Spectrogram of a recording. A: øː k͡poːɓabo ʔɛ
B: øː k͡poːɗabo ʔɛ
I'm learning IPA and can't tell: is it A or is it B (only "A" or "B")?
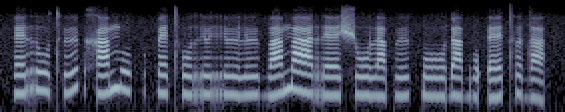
B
